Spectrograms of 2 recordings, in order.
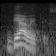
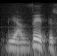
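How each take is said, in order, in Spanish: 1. La tónica cae en la sílaba 'a'. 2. La tónica cae en la sílaba 'be'. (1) "en algunos países de América se escuche a menudo como esdrújula" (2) "La forma adecuada es diabetes, con pronunciación llana"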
